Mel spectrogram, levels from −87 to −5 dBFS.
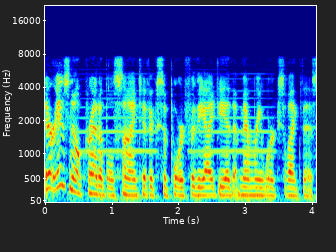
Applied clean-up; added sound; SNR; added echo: none; Wind instrument, woodwind instrument; 18 dB; reverberation time 0.4 s.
